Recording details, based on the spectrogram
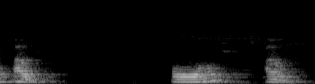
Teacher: उ और ओ औ का उच्चारण करते समय होठों की आकृति हमारी गोल हो जाती है, वृत्त की आकृति बन जाती है। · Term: वृत्तमुखी स्वरों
